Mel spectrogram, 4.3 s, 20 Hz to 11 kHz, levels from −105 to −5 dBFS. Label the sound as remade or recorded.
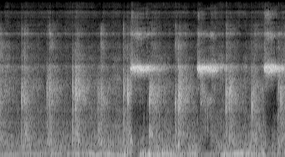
remade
